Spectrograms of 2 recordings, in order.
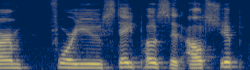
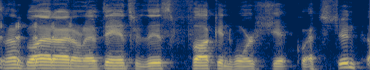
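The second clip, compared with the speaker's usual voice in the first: low voice, laughing through the words; mock inner voice breaking into a laugh; 8 semitones lower than usual. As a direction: chuckle while getting the line out. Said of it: "what he's saying is".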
